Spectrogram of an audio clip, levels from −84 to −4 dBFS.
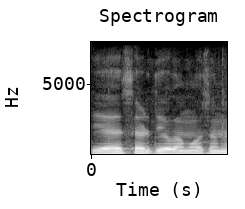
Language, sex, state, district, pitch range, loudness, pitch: Hindi, male, Uttar Pradesh, Shamli, 115-120 Hz, -12 LUFS, 115 Hz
